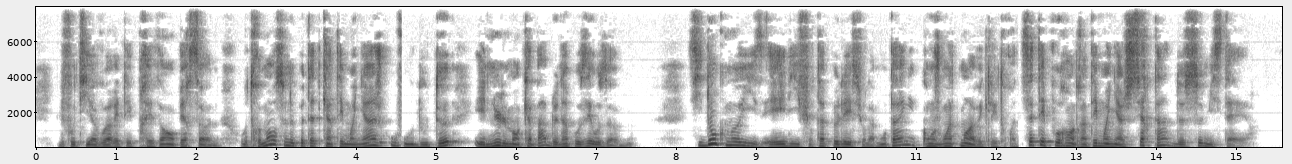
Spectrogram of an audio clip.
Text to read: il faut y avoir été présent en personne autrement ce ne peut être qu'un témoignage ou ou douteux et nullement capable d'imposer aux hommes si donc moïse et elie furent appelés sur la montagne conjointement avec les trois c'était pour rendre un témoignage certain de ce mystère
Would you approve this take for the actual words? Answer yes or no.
yes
